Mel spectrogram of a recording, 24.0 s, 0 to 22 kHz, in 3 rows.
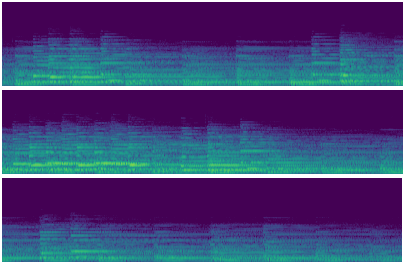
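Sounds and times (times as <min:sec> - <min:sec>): grand piano classical passage: 0:00.0 - 0:24.0.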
